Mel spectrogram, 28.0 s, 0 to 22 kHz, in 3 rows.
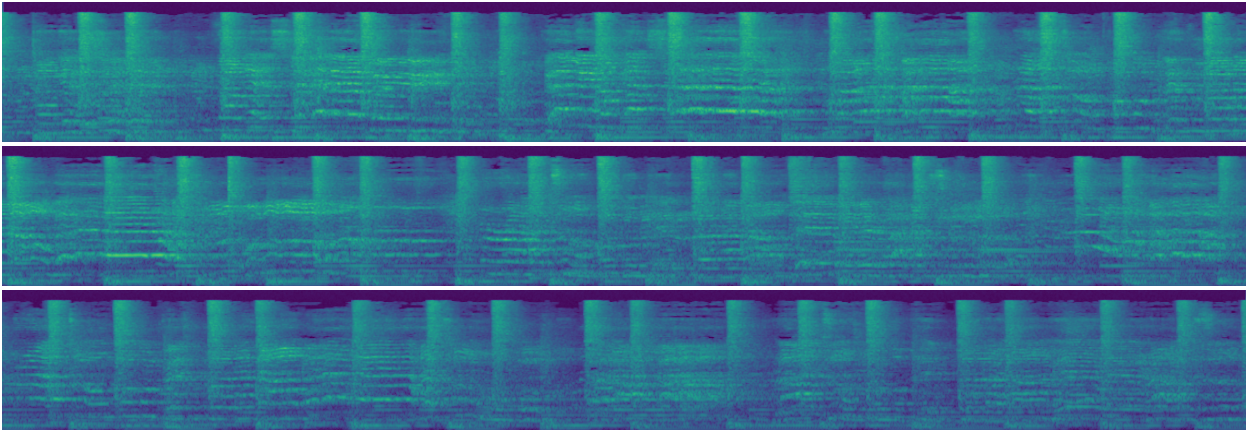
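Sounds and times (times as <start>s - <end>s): drum kit steady beat: 0.0s - 27.9s
live band playing: 0.0s - 27.9s.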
